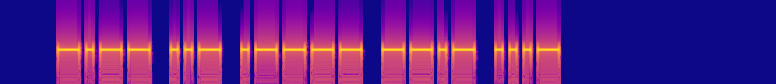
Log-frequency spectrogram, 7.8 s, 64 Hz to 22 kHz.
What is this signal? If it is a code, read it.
Morse code, heard as a keyed tone, about 17 wpm, 700 Hz. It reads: YU1QV
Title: DXCC-100 Call Signs - 5 Characters - Repeated 2x - 17wpm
